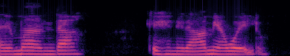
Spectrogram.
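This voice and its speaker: A woman's mid-pitched voice with a Colombian Paisa accent, at a fairly slow pace. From Colombia, Medellín. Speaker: architect and craft entrepreneur. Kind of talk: interview testimony. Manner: halting.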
